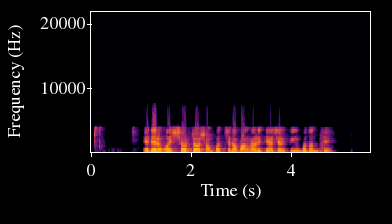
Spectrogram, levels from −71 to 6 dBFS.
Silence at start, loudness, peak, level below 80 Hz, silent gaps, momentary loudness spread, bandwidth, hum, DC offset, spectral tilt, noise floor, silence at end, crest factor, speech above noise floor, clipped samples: 0.05 s; -15 LUFS; -2 dBFS; -52 dBFS; 0.68-0.72 s; 11 LU; 7.4 kHz; none; under 0.1%; -7 dB/octave; -54 dBFS; 0.75 s; 14 dB; 39 dB; under 0.1%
